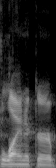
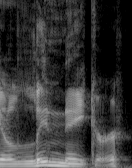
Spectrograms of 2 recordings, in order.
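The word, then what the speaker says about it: Lineker: Yeah, Gary Liner sucker is much better than this I I have always said lucker because I never bother to check how it's pronounced. There is no Gary Linaker.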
